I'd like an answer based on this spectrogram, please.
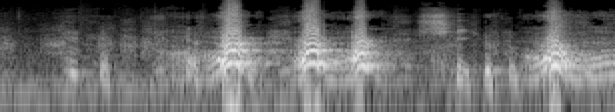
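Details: Bull Terrier puppies giving four loud, sharp yelping barks with strong harmonics, clustered in the middle and near the end, with softer whines between them and a man talking in Portuguese in the background.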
